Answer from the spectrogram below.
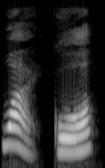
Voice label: "wai4guo2", Chinese

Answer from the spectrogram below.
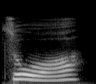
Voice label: "zuo3", chinese

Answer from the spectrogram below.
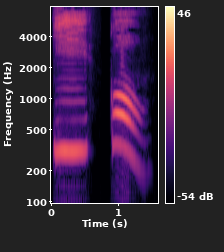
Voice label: "yi1 gong4", Chinese; 一共; (phó từ) tổng cộng; Giáo trình chuẩn HSK3

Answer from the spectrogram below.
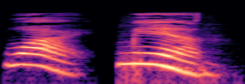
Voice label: "wai4mian4", Chinese

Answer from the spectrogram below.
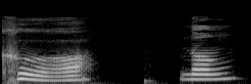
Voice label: "ke3 neng2", chinese

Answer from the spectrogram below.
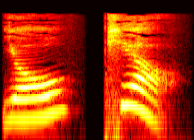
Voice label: "you2 piao4", Chinese

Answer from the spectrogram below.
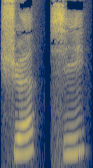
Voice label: "xue2xi2", Chinese

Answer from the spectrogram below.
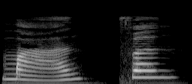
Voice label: "man3fen1", chinese; Giáo trình Hán ngữ

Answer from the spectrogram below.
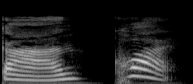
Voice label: "gan3 kuai4", chinese; 赶快; nhanh, mau gấp

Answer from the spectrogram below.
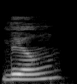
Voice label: "ling2", chinese

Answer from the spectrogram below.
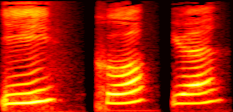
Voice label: "yi2 he2 yuan2", Chinese; 颐和园; Di Hòa Viên

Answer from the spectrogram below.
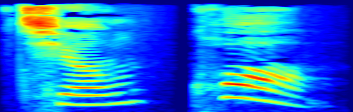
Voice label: "qing2kuang4", Chinese; 情况; Giáo trình chuẩn HSK3

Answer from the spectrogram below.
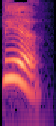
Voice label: "lian4", chinese; Giáo trình Hán ngữ

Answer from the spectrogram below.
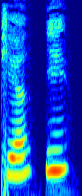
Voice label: "pian2yi5", Chinese

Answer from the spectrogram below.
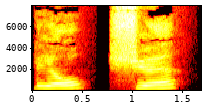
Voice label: "liu2xue2", chinese

